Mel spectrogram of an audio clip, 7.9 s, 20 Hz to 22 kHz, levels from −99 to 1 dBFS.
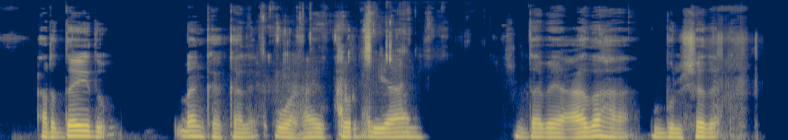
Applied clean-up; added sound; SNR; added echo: neural mask model Resemble Enhance denoiser.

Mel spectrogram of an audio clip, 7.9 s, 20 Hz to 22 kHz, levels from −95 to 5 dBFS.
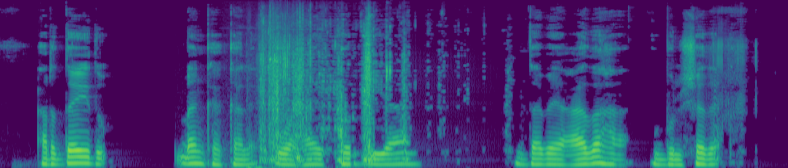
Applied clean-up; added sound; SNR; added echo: classical method spectral subtraction.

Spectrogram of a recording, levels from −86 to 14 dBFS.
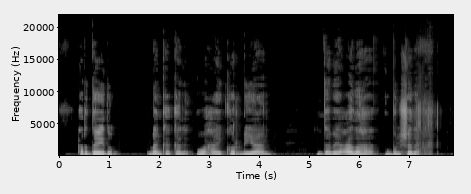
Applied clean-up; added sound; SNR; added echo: none; none; none; none.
